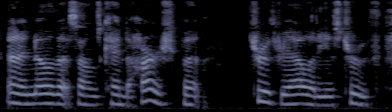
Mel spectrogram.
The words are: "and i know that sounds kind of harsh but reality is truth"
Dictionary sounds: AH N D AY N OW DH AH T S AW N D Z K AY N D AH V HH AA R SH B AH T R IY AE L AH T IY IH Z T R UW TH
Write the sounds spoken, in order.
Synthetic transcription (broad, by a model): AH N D AY N OW DH AH T S AW N D Z K AY N D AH HH AA R SH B AH T R IY AE L AH T IY IH Z T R UW TH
